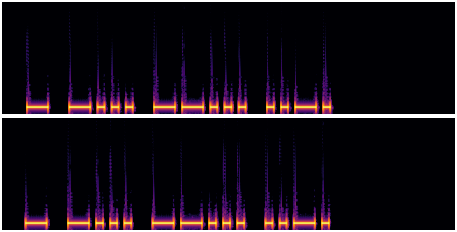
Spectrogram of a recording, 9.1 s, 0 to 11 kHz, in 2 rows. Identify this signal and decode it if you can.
Morse code, heard as a keyed tone, about 17 wpm, 700 Hz. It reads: TB7F TB7F
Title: DXCC-100 Call Signs - 4 Characters - Repeated 3x - 17wpm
